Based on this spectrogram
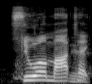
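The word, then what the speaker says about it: Suamataia: that Kingsley it is however you say ITA Su mat six syllables Kings Le Su mat I might have had that in my because it's you pronounce every every vow right every vow yep every vow I love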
